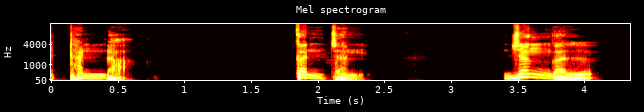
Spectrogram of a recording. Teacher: अनुस्वर के उच्चारण में वायु नाक से निकलती है और उच्चारण झटके के साथ होता है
